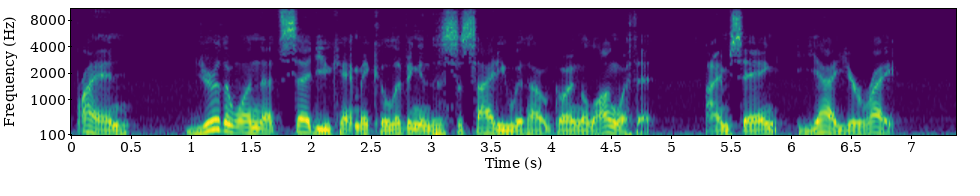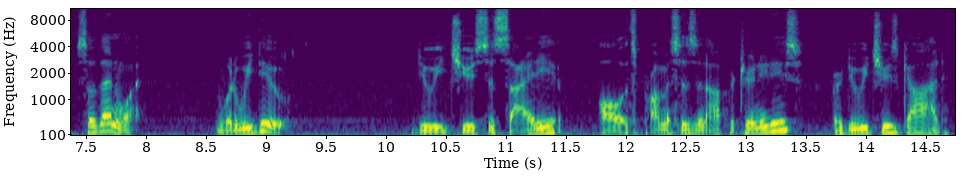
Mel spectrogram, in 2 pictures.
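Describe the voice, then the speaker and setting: A man's voice: medium pitch, lively intonation, normal speed, darkish tone, lightly acted. Earnest man, searching and persuasive, questioning manner, audio drama dialogue, acted by a man. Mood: earnest, resolute.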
